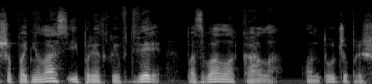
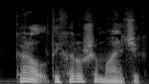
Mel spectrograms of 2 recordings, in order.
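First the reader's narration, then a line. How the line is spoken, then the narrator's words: Gentle affectionate. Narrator (Russian): ласково сказала она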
